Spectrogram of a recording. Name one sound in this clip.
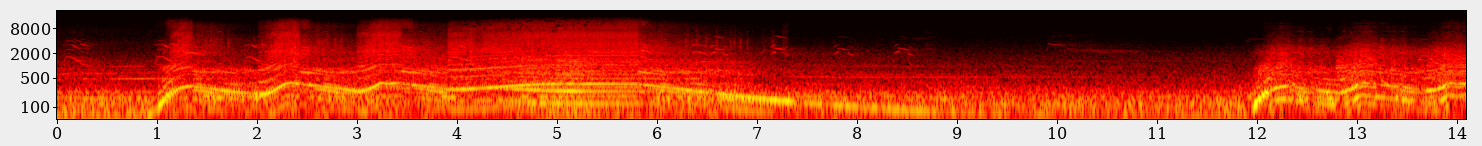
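A car engine revs up and down sharply, close by.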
